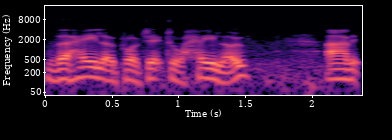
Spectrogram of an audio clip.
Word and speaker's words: Halow: So my chosen charity is called The Halo Project, or Halo, and it's spelled H-A-L-O-W, and they are the initials of the founders' children's, so we're all parents of young people with learning disabilities.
